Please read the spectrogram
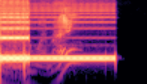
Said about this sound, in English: Hold on. We lost the goddamn call.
